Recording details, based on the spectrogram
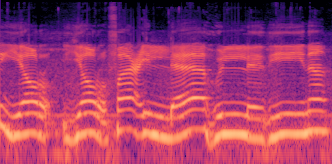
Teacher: جب را ساکن ہو, اس سے پہلے حرف کے اوپر زبر ہو تو را کو پر یعنی کہ موٹا کر کے پڑھیں گے. جب اللہ کے نام سے پہلے زیر ہو تو اللہ کا نام باریک پڑھیں گے.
